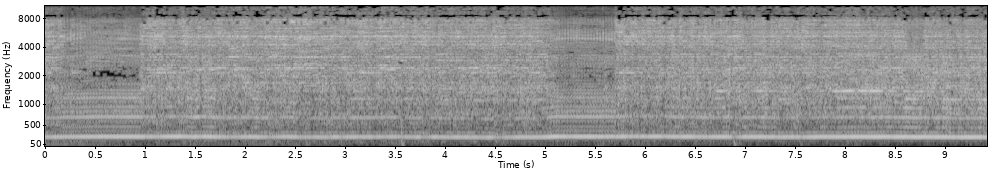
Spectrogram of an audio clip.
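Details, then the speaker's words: Parkside PGS 500 A1 die grinder, 500 W, 220 V brushed motor, grinding steel boxes at welded corners: steady high whine with constant gritty rasp, speed even. Normal grinding operation. "Maintenant, je broie des boîtes en acier dans le coin où elles sont soudées ..."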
